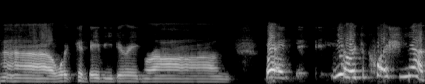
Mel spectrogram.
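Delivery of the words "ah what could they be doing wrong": put-on low, sinister evil-villain voice, musing. Presenting results, pretending to be someone hunting for faults: mock evil voice. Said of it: "this evil person back here going".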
